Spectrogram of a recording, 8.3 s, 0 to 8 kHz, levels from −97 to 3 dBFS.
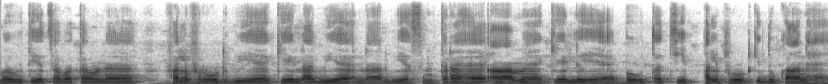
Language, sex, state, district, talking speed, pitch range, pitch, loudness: Hindi, male, Rajasthan, Bikaner, 200 wpm, 110-115 Hz, 115 Hz, -18 LUFS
